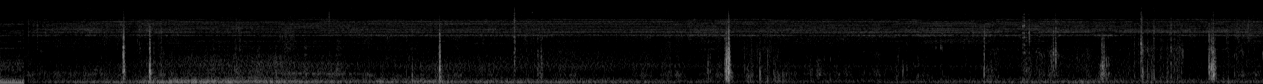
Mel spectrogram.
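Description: Sparse light metallic clicks and taps from hand tools working on the open valve gear of a Subaru EN07 cylinder head, refitting valve springs and keepers. The sharpest click comes about seven seconds in and several more cluster near the end, over a steady high-pitched hiss.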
